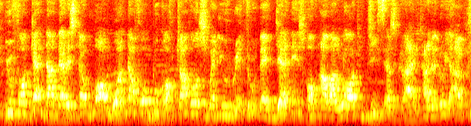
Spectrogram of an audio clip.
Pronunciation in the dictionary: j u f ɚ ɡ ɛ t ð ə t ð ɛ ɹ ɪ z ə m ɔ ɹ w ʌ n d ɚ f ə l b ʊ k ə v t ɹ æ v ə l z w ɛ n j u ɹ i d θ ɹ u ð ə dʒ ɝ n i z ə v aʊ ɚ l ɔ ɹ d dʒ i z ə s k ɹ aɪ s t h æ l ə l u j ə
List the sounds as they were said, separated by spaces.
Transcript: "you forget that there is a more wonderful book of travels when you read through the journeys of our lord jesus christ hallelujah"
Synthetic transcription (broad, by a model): j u f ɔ ɡ ɛ t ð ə t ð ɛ ɹ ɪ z ə m ɔ w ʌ n d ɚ f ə l b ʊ k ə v t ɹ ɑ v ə l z w ɛ n j u ɹ i d θ ɹ u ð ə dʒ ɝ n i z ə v aʊ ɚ l ɔ d dʒ i s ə s k ɹ aɪ s t h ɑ l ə l u j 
